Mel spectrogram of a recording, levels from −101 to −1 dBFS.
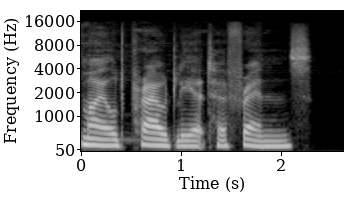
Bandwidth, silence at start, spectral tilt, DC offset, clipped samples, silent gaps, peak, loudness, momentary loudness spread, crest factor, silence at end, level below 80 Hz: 14.5 kHz; 0 s; -6.5 dB/octave; under 0.1%; under 0.1%; none; -12 dBFS; -28 LUFS; 9 LU; 16 dB; 0.35 s; -74 dBFS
